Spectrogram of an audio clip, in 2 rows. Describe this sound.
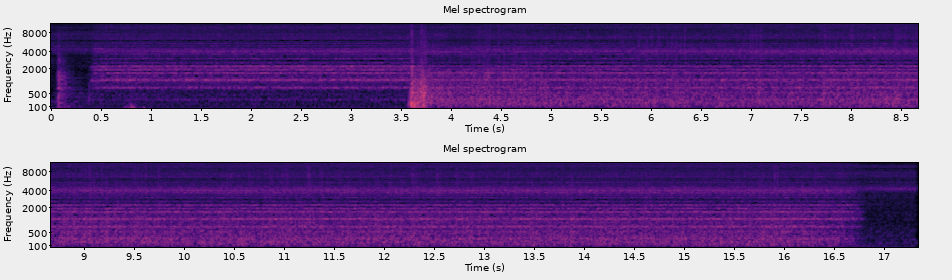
gas stove 2
Mono recording of a gas stove burning.
Low hissing sound from the gas flowing with a crackling sound after the gas ignites.
stove, crackling, hiss, kitchen, gas, noise, burning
